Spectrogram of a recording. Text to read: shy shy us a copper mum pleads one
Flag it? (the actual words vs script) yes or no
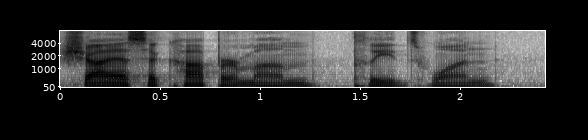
yes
